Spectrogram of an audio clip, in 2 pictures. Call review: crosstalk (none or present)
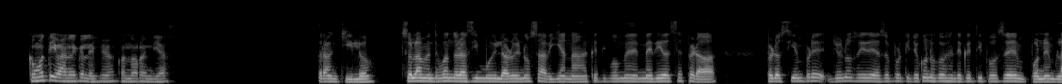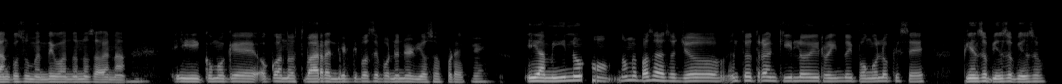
none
